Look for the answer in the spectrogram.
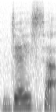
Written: jaisaa

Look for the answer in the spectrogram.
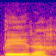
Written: teraha

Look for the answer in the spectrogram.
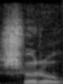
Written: shuruu

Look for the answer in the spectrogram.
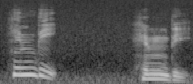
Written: hi^dii

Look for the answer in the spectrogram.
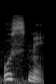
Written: usane

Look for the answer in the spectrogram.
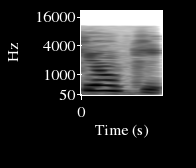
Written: kyo~ki

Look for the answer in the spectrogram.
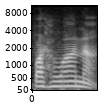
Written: pa_rhavaanaa

